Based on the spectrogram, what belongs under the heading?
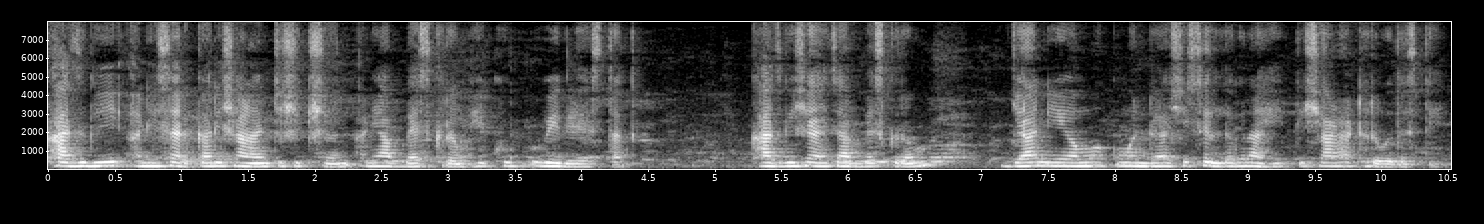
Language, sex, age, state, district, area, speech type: Marathi, female, 45-60, Maharashtra, Satara, urban, spontaneous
